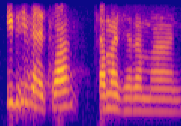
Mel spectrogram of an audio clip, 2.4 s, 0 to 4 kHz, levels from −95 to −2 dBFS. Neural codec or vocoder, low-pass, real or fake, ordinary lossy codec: none; 3.6 kHz; real; none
